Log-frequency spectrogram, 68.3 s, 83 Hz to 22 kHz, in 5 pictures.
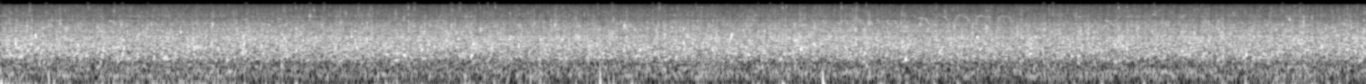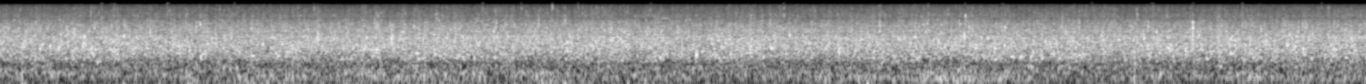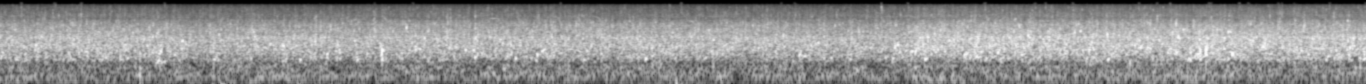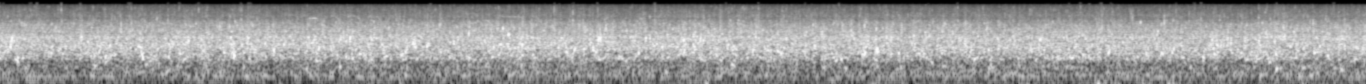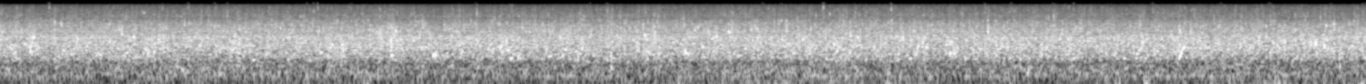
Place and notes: Schleiden, Deutschland - Bach östlich von Vogelsang / Brook east of Vogelsang
Unterhalb von Vogelsang plätschert ein Bach. / Below Vogelsang a rippling brook.
Schleiden, Germany, 23 February 2014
